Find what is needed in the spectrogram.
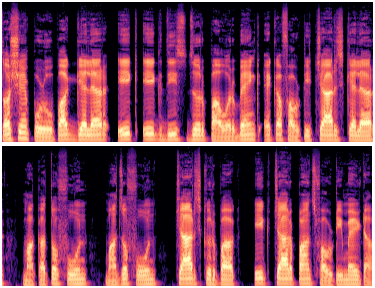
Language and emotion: Goan Konkani, neutral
